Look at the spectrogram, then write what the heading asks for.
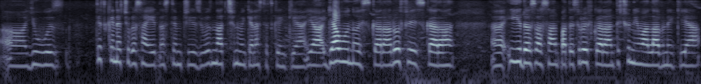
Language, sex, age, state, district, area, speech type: Kashmiri, female, 18-30, Jammu and Kashmir, Srinagar, rural, spontaneous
